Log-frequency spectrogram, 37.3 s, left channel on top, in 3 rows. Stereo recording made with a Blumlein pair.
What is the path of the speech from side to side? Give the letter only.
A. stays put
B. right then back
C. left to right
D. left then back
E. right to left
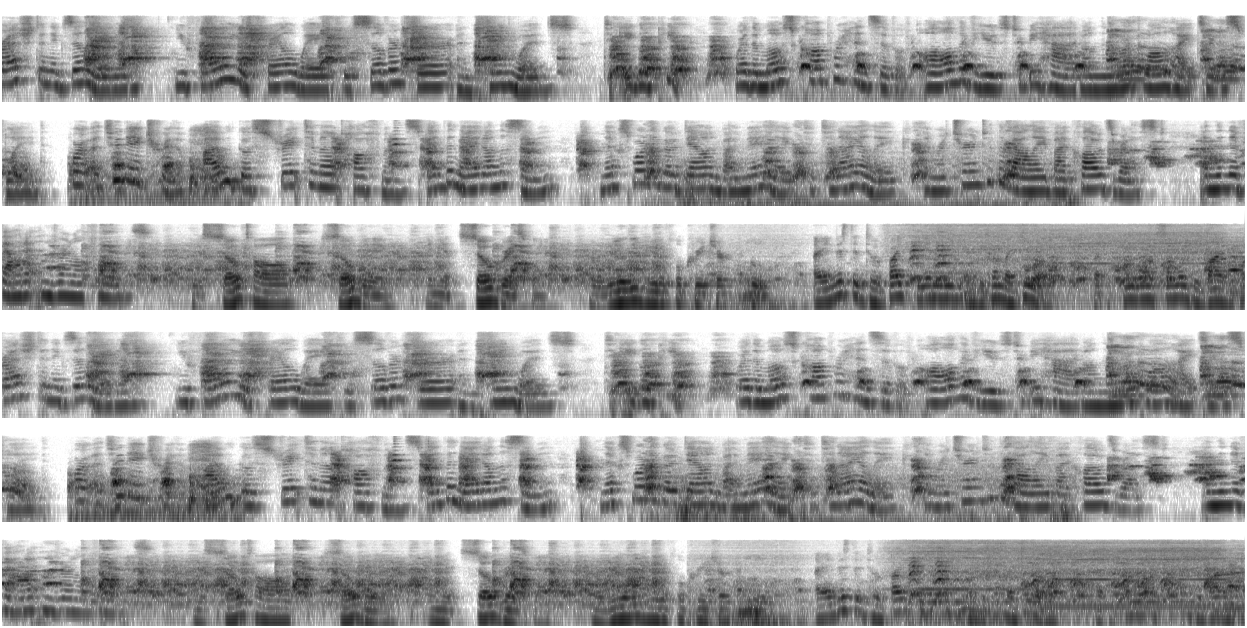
B.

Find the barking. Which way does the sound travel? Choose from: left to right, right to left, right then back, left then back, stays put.
left to right.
